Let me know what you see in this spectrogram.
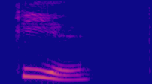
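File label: "viel", German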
